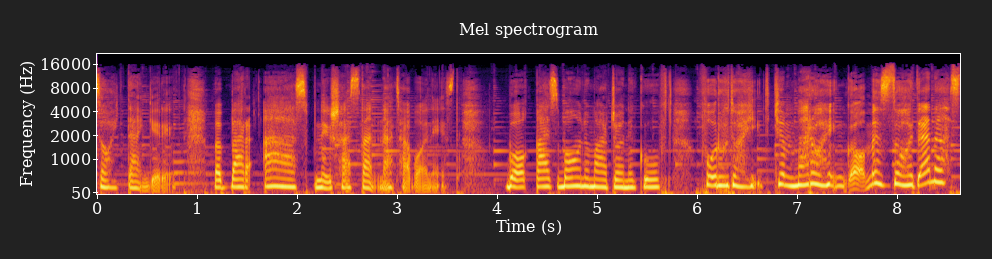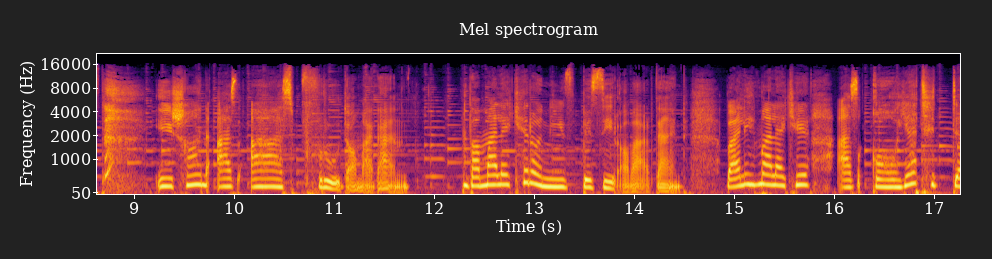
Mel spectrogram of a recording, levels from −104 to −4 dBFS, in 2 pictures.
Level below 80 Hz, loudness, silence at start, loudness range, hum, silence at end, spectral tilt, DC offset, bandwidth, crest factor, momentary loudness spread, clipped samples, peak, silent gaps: -38 dBFS; -14 LUFS; 0 s; 2 LU; none; 0 s; -4 dB/octave; under 0.1%; 16 kHz; 14 dB; 10 LU; under 0.1%; 0 dBFS; none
